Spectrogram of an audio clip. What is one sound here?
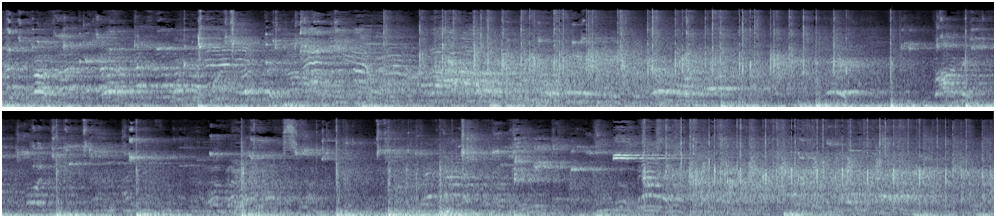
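Young male players shout to each other in a large echoing hall.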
